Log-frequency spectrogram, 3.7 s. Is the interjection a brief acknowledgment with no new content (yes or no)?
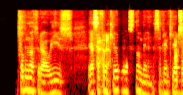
no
